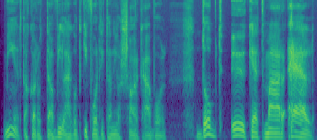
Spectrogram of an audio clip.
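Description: A man reading as a deep husky pleading friend. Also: darkish tone, no echo, exaggerated voice. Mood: imploring. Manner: urgent, imploring. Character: anxious pleading male friend. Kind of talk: audiobook reading.

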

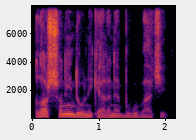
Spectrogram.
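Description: A man reading aloud and voicing a quiet young woman who gives short, firm replies. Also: on the low side, breathy edge, dry recording, studio quality.

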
